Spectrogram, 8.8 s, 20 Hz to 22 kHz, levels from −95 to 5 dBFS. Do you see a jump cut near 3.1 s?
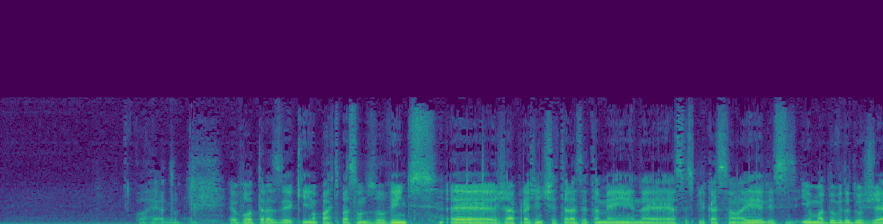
yes; 1 cut; at 3.1 s

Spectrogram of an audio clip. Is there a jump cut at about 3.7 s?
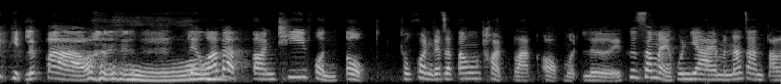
no; 0 cuts

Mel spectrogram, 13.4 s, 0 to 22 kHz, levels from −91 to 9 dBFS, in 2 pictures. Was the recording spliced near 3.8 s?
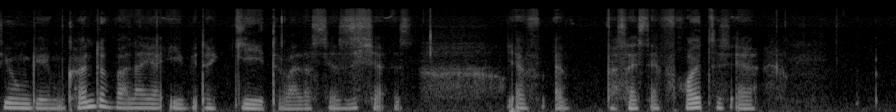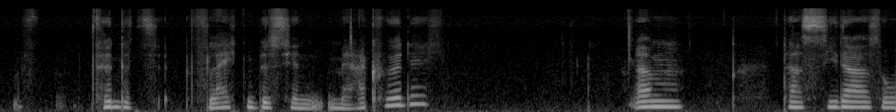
yes; 2 cuts; at 3.8 s, 8.1 s

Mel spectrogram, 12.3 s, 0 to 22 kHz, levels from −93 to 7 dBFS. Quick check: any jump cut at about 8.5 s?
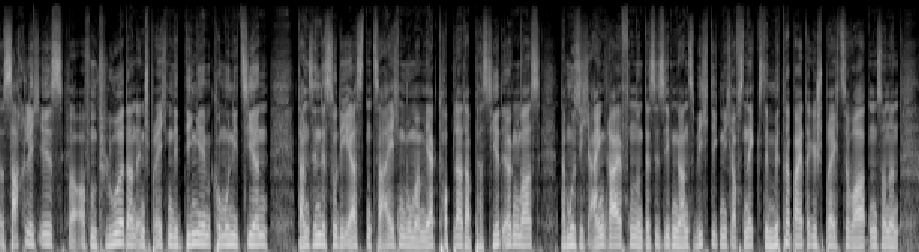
no; 0 cuts

